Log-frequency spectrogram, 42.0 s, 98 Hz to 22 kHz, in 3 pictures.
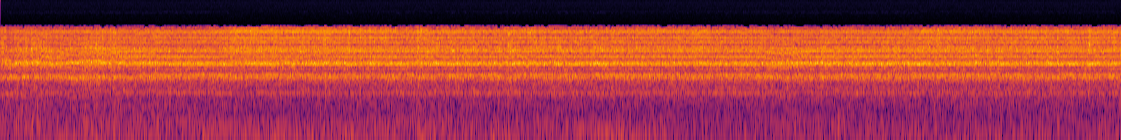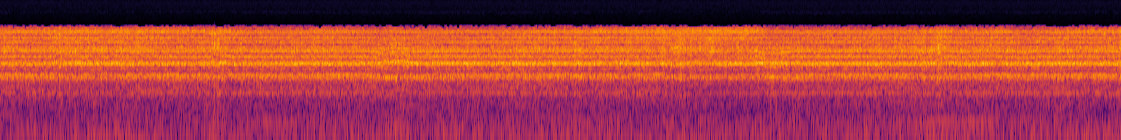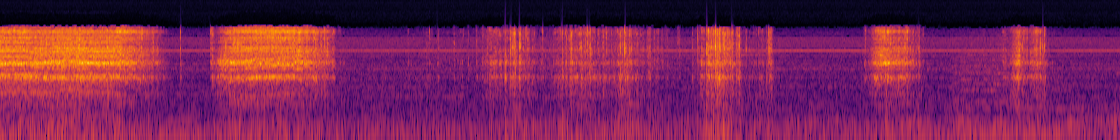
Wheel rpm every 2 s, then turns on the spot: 150, 160, 160, 160, 160, 160, 160, 160, 160, 160, 160, 160, 160, 160, 140, 60, 10, 20, 10, 20, 10.
34-38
